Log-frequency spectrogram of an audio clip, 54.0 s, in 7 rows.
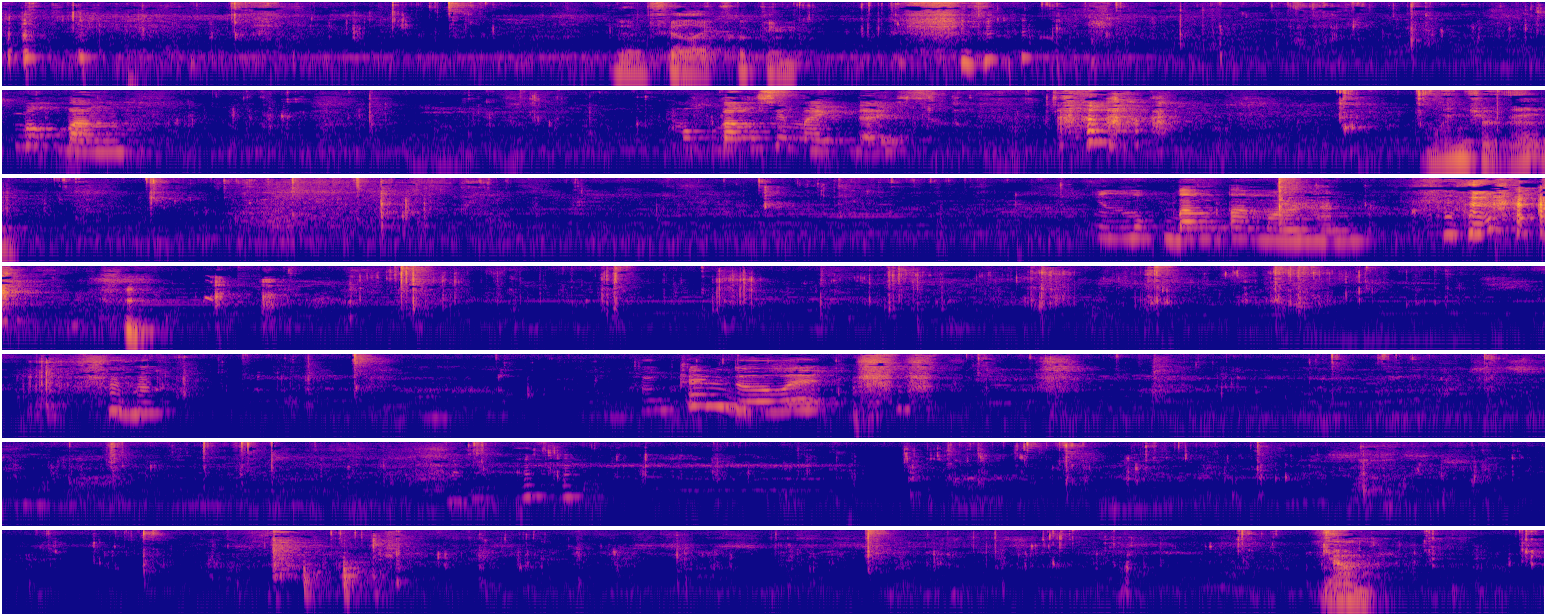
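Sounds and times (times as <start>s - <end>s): man chewing crunchy food: 0.0s - 7.8s, 8.5s - 11.1s, 24.6s - 34.0s, 35.6s - 54.0s.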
